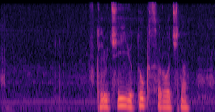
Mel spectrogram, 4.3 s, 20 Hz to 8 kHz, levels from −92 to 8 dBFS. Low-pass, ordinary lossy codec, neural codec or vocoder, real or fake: 7.2 kHz; none; none; real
